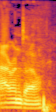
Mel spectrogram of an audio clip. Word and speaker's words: Arundel: Now, is it Arundel or is it Arundel? – Arundel.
